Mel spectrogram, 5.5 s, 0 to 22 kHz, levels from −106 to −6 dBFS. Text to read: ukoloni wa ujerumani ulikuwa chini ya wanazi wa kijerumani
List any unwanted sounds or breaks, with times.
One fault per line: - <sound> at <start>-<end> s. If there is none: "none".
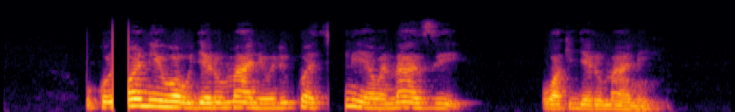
- dropout at 0.9-1.0 s
- dropout at 2.5-2.6 s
